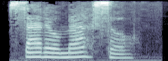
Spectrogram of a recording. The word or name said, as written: sadomaso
